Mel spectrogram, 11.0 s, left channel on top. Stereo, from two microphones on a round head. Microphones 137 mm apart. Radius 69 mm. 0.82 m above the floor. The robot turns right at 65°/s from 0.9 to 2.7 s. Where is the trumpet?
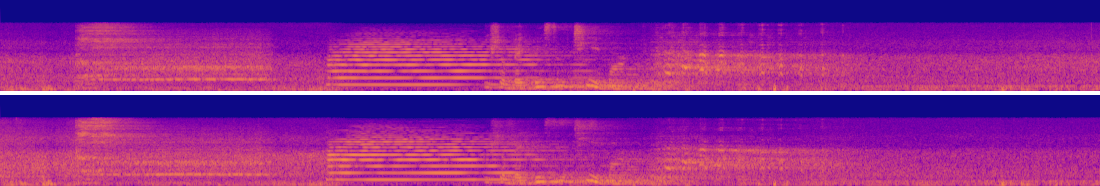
80° right, 8 m.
